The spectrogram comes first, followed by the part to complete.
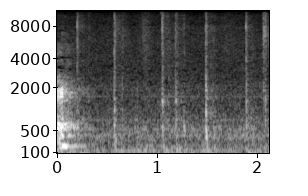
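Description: Faint typing on a computer keyboard: a handful of scattered, irregular keystroke clicks.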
